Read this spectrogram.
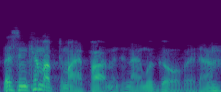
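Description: A brisk, commanding theatre director in a 1940s radio drama. The voice sits fairly low and swoops widely, wry and exasperated with kindness underneath. The broadcast sound is dull and muffled. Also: male voice, very animated, husky, full character voice. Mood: placating.

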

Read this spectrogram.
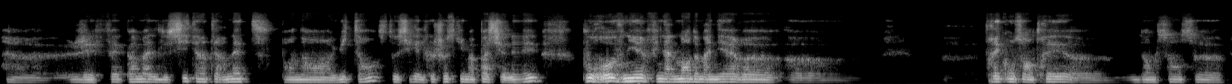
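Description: A man in his forties, a psychotherapist and coach, telling his life story in a relaxed interview, hesitant with many fillers and restarts. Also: medium pitch, unhurried. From Italy. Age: 40s.

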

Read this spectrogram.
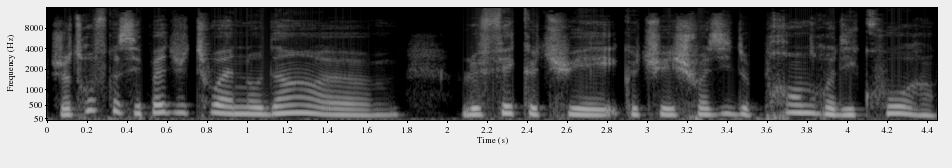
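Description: A woman hosting a podcast, leading a casual interview with quick, engaged interjections. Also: mid-range voice, warm tone, no room sound, studio quality. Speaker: podcast host.

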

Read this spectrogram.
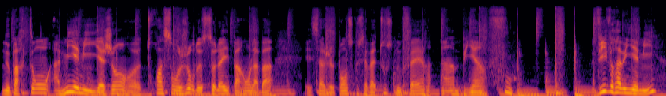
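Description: A man hosts a podcast in a bright, conversational way, keeping things informal and upbeat. His voice sits at an ordinary middle pitch, and soft music plays behind him. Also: moderate pace. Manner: lively, chatty and informal. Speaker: podcast host.

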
